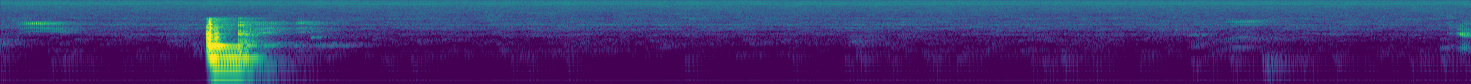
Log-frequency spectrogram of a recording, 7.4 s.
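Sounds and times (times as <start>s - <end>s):
harp soundcheck: 1.1s - 1.3s.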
